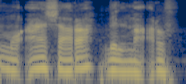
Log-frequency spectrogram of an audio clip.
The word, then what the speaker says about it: mu'asyarah bil ma'ruf: itu ada dalam kurung mu'asyarah bil ma'ruf hai nah perhatikan deh biasa ini banyak yang salah terbaik balik bacanya musyawarah eh betul mu'asyaroh bil ma'ruf dan yang terakhir istilah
